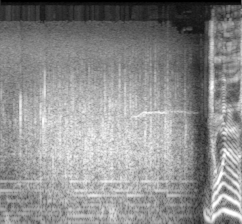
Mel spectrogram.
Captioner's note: upbeat music continues; audience applauds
